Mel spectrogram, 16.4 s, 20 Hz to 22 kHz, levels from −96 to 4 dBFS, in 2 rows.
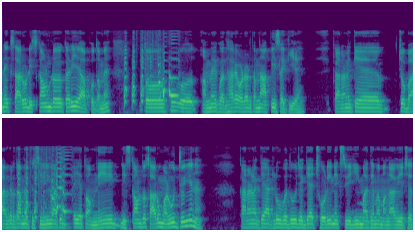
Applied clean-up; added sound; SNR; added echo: neural mask model RNNoise.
